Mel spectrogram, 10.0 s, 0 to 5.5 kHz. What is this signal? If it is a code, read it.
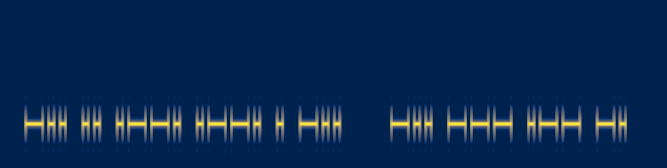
Morse code, heard as a keyed tone, about 14 wpm, 700 Hz. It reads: DIPPED DOWN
